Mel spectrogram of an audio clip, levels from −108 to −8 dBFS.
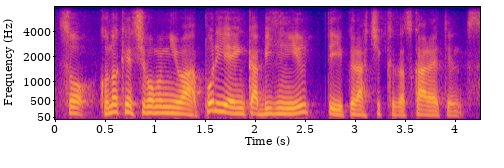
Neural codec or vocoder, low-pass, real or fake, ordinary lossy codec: codec, 16 kHz, 0.9 kbps, LongCat-Audio-Codec; 7.2 kHz; fake; Opus, 16 kbps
